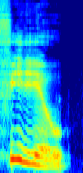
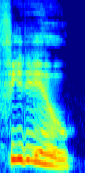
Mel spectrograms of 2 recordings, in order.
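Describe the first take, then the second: First: It starts with an f-like sound. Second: It starts with an f-like sound.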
